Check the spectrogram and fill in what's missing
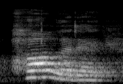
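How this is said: It is said in a British accent. "in British English, I believe they would say ha"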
